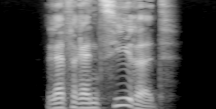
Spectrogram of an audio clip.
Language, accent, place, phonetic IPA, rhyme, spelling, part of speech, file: German, Germany, Berlin, [ʁefəʁɛnˈt͡siːʁət], -iːʁət, referenzieret, verb, De-referenzieret.ogg
- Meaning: second-person plural subjunctive I of referenzieren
